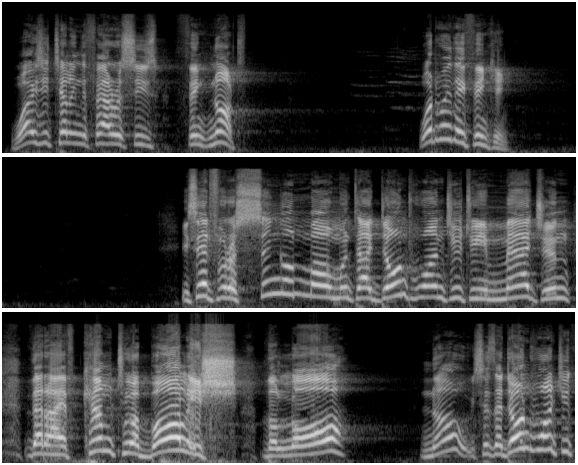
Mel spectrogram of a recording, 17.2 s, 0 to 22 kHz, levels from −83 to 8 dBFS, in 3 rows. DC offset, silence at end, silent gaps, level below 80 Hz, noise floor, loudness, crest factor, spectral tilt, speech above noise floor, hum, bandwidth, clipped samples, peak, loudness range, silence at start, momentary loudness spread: under 0.1%; 0.05 s; none; -46 dBFS; -70 dBFS; -12 LUFS; 16 dB; -1 dB/octave; 56 dB; none; 16.5 kHz; 0.1%; 0 dBFS; 13 LU; 0.15 s; 13 LU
